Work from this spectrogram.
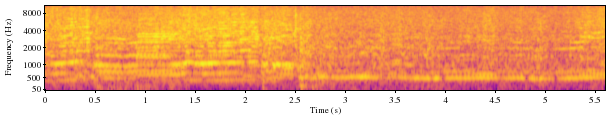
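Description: Open-wheel F1 racing car from the F1 2012 video game at the Hungaroring in Hungary, engine droning steadily at high revs with small pitch dips and rises through a corner, loud and continuous.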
